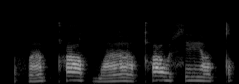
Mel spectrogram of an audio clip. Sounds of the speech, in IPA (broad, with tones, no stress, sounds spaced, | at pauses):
f ã˩˧˩ p qʰ ɵː˦˨ tˤ b ãː˩˧˩ qʰ o˦˨ s ẽ˦˨ tˤ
